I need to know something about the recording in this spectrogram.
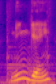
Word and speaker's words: ninguém: No caso, a palavra nadie, a sílaba mais forte seria a inicial, na, e em português, ninguém, a sílaba mais forte também seria a final, gen.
